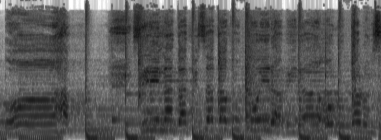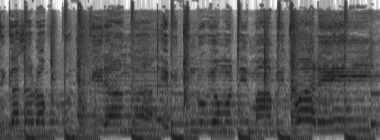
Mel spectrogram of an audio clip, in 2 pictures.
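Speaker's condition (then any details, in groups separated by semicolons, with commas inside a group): No condition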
